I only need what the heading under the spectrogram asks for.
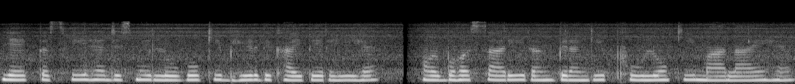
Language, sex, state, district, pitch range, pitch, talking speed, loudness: Hindi, female, Uttar Pradesh, Varanasi, 200-210 Hz, 205 Hz, 160 wpm, -15 LUFS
